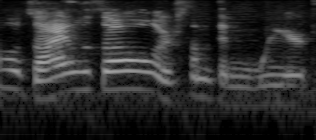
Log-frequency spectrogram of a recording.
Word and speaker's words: xylol: is it it called it starts with an X but you say it like a z xylol or something weird like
